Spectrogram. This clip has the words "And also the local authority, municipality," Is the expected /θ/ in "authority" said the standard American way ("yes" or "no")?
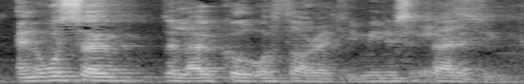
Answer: yes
